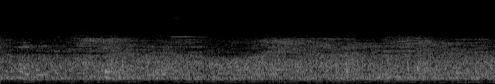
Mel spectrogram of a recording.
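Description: Trams rolling through a Berlin street near Boxhagener Platz at night, a steady broadband rumble and rail hiss sustained throughout at close range, with a faint brief squeal and no talk.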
